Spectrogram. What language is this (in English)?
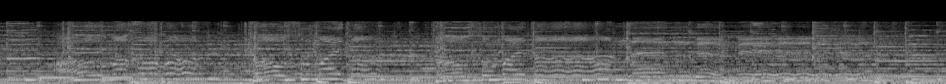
Kazakh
